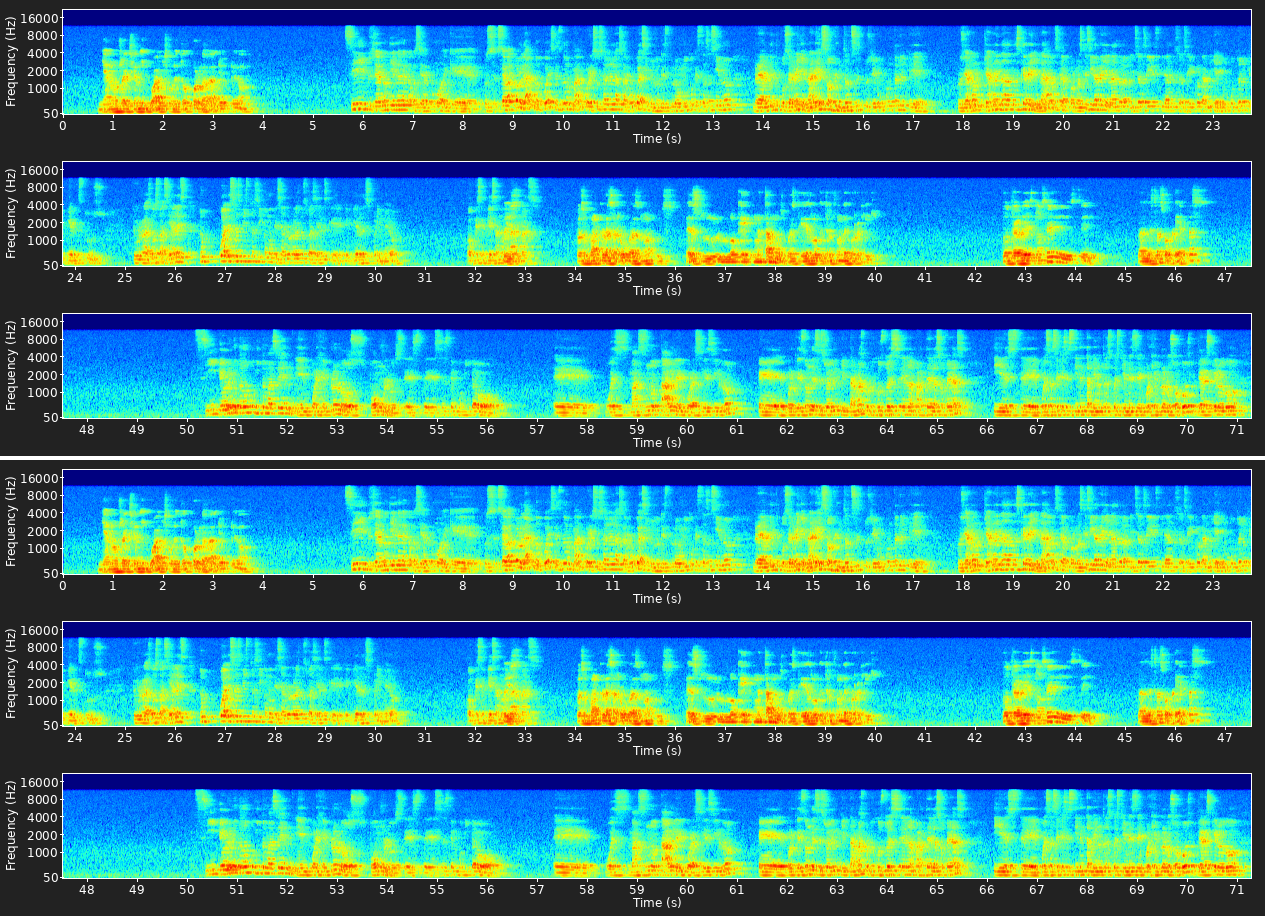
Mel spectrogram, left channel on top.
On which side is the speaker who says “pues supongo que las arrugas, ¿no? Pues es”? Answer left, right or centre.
Right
